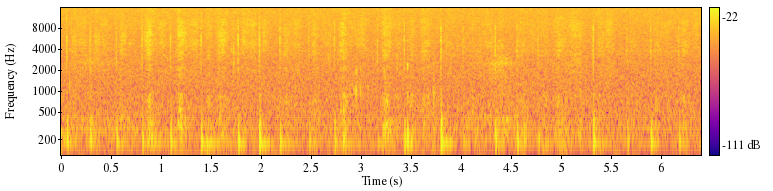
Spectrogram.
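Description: Felt-tip marker writing on paper: faint, quick scratching strokes and taps as the pen moves.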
